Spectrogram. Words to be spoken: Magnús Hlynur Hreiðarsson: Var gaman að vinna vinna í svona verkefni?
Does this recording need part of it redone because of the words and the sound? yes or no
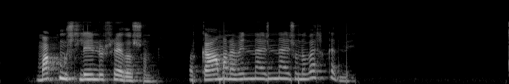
no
